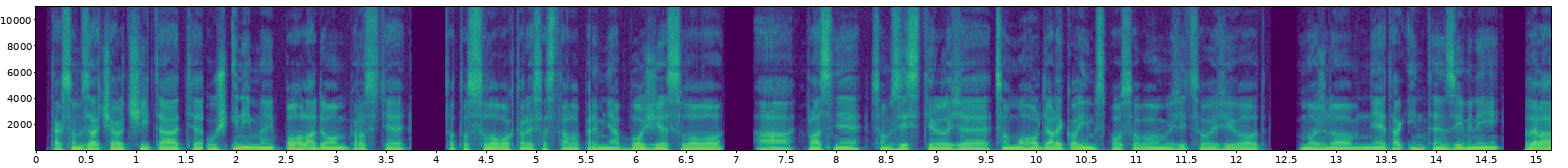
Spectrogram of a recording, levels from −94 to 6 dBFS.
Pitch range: 120-130 Hz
